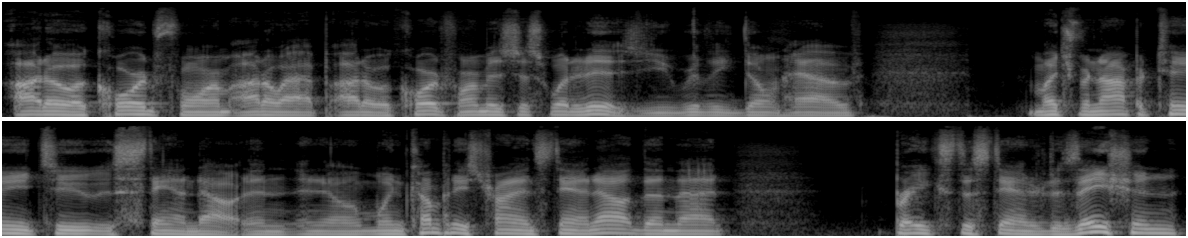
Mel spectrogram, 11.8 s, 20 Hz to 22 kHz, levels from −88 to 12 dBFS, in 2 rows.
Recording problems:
none

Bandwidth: 17.5 kHz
